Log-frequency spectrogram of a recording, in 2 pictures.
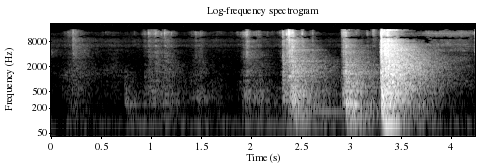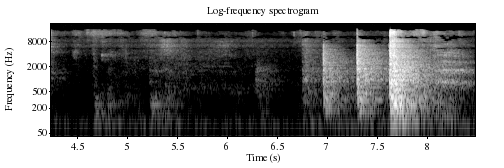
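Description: Sheet-metal thuds and knocks as a steel replacement quarter panel is pushed and set into place against the body of a 1969 Mustang fastback. There are two groups of three, the loudest about three and a half seconds in, and another group near the end.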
